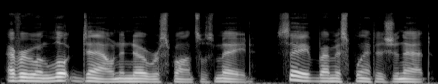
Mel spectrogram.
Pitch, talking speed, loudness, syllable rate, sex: 135 Hz, 165 wpm, -17 LUFS, 5.3 syllables/s, male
